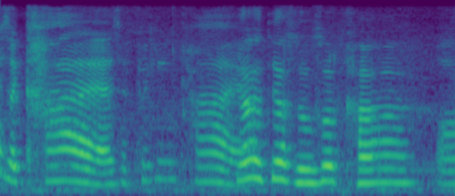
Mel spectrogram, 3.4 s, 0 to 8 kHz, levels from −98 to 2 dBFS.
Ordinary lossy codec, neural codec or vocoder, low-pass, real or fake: none; none; 7.2 kHz; real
